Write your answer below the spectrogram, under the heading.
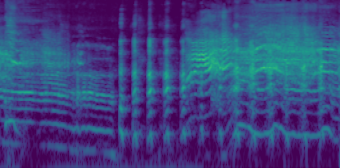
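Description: A man and a baby laughing loudly together: long drawn-out laughs with a wavering pitch, broken about two seconds in by a quick run of short bursts of laughter.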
